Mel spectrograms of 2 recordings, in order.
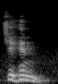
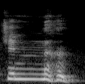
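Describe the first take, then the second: First: The h sound comes before the n. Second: The h sound comes after the n. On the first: This is the Sanskrit-derived original form. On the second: This is the later Hindi form. "है बाद में न पहले"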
